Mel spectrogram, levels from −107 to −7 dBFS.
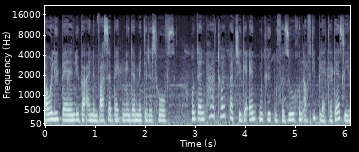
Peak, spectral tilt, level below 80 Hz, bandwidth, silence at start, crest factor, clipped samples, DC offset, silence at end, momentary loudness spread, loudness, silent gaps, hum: -8 dBFS; -6 dB/octave; -48 dBFS; 16 kHz; 0 s; 14 dB; under 0.1%; under 0.1%; 0 s; 6 LU; -23 LUFS; none; none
